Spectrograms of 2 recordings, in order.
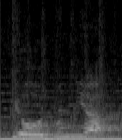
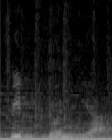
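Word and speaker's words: في الدنيا: Nah, ketika fi dibaca tidak perlu dibaca juga lamnya, jadi membacanya bukan fil dunya, tidak ya, tapi fid dunya ya, langsung masuk ke huruf dal.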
